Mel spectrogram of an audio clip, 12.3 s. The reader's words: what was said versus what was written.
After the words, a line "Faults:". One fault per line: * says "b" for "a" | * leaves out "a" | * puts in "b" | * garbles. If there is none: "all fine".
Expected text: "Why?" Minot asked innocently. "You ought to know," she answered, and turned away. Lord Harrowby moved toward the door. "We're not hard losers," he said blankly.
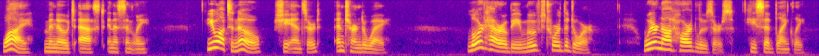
"Why?" Minot asked innocently. "You ought to know," she answered, and turned away. Lord Harrowby moved toward the door. "We're not hard losers," he said blankly.
Faults:
all fine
